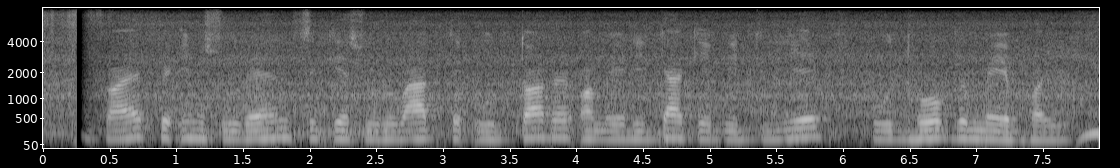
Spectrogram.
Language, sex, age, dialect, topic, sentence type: Bhojpuri, male, 18-24, Southern / Standard, banking, statement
